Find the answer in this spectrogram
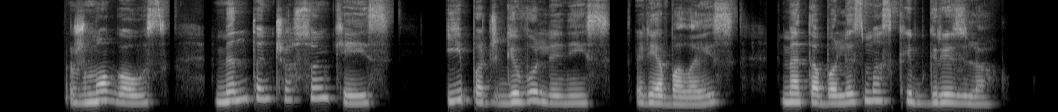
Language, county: Lithuanian, Šiauliai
